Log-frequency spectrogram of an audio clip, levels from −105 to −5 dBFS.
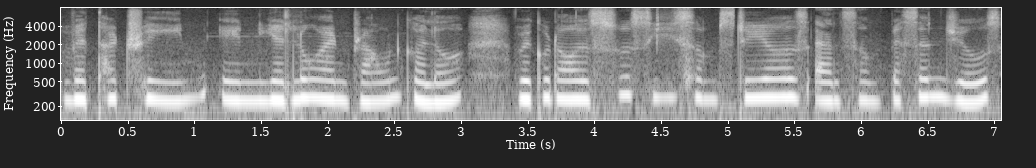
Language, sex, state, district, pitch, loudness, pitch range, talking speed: English, female, Maharashtra, Mumbai Suburban, 255 Hz, -15 LUFS, 245-275 Hz, 120 wpm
